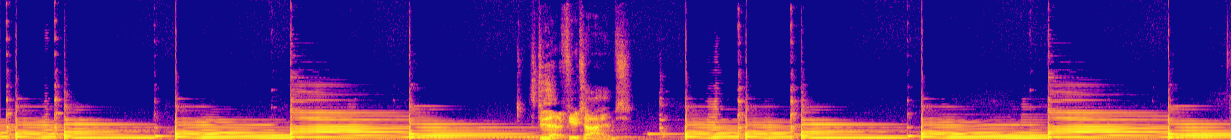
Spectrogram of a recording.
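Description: A banjo picks the opening notes of Happy Birthday, starting with the open fourth string struck twice by the thumb. The short plucked phrase repeats several times, clear and close, with a brief spoken pause in the middle.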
